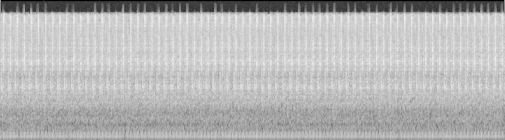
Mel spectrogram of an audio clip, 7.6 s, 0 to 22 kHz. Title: 1200gs clatter noise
